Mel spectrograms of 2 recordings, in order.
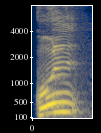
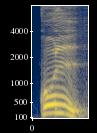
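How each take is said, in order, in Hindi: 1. शब्द 'l' व्यंजन पर खत्म होता है। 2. शब्द 'l' व्यंजन पर खत्म होता है।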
